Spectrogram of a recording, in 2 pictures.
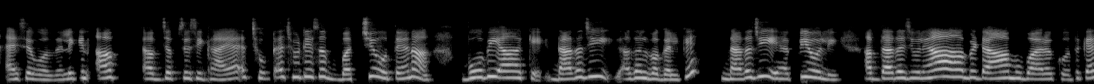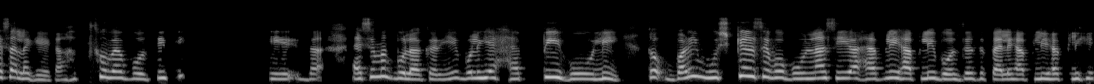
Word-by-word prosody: ऐसे 260 +2 -2
बोलते 220 -2 -7
लेकिन 265 +4 -2
अब, 300 +3 +4 0.3
अब, 260 -2 0
जब 275 +2 -3
से 285 - -2
सिखाया 245 -3 -2
है, 285 - -3
छोटा 300 +2 -4
छोटे 345 +1 -1
सब 355 0 +2
बच्चे 235 +10 -1
होते 285 -7 -1
हैं 280 - -1
ना, 340 -10 +4 0.4
वो 310 +7 +2
भी 370 +2 +4
आ-आ 310 0 +5
के 255 - -4 0.2
दादा 255 +6 +4
जी, 375 - +2 0.3
अगल-बगल 250 -5 0
के, - - +1 0.4
"दादा 245 +5 +4
जी 380 - +4
हैप्पी 255 +8 -1
होली।" 275 -10 +1 0.3
अब 265 -2 +2
दादा 275 +3 +6
जी 290 -1 -3
बोले, 290 0 -2
"हाँ, 340 +4 +9
हाँ 345 -1 +4
बेटा! 295 -3 +3
हाँ, 285 +3 +6
मुबारक 250 -2 0
हो," 230 - -8
तो 255 +6 -11
कैसा 310 +2 0
लगेगा? 215 -8 -6 0.3
तो 345 - 0
मैं 305 -1 +1
बोलती 255 +4 -3
थी 360 +7 -14 0.9
के, 245 0 -5
"दा 245 - -4 0.4
ऐसे, 270 +7 -3
मत 375 +1 +2
बोला 260 -4 +2
करिए, 245 +3 -6
बोलिए, 295 +1 +2
हैप्पी 255 +7 +1
होली।" 250 -1 -2 0.3
तो 330 -1 0
बड़ी 300 - +1
मुश्किल 340 +4 +2
से - - +3
वो 310 0 -1
बोलना 265 +2 +1
सीए 285 0 -1 0.2
हैपली-हैपली 265 +1 +1
बोलते 240 +2 -3
थे - - -6
पहले, 235 0 +1
हैपली-हैपली 250 +1 -2
270 Hz, 180 wpm, -23 LUFS, 250-305 Hz, 0.9 s, हाँ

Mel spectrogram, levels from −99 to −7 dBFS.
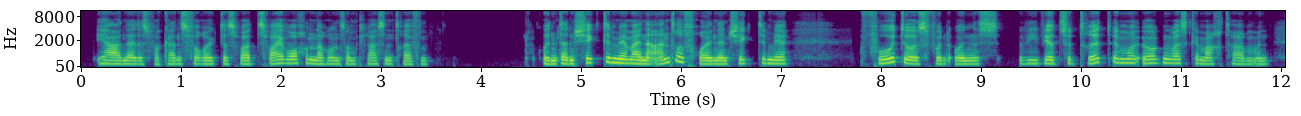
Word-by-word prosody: Ja, 155 -1 +1
ne, 155 0 +1
das 145 0 -5
war 140 - -8
ganz 150 +1 -2
verrückt. 150 -1 -2
Das 150 -1 -1
war 150 -1 0
2 155 +4 +1
Wochen 180 -1 +1
nach 150 -2 0
unserem 150 -1 -3
Klassentreffen. 145 -1 -5 1.1
Und 150 0 +2
dann 160 -1 +3
schickte 200 +6 +2
mir 195 -4 +7
meine 160 -3 +5
andere 220 - +1
Freundin, 150 -3 +2
schickte 170 +2 -2
mir 165 -1 +1 0.7
Fotos 175 -4 +3
von 155 -1 -4
uns, 145 +1 -1 0.2
wie 165 +1 -6
wir 165 -2 +3
zu 170 - -2
dritt 180 +7 -1
immer 195 -2 0
irgendwas 180 0 0
gemacht 155 -5 -5
haben. 140 -2 -5
Und 140 +1 -6
155 Hz, 170 wpm, -23 LUFS, 150-180 Hz, 1.1 s, mir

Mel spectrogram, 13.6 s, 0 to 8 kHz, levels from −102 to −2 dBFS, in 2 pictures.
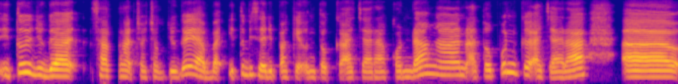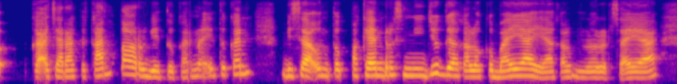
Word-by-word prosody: itu 290 - +1 0.2
juga 200 -2 +6 0.2
sangat 190 -2 -3
cocok 170 -2 -10
juga 445 +9 0
ya, - - +3
ba - - -4
itu 275 -8 -6
bisa 225 -5 -3
dipakai 170 -1 -3
untuk 165 -1 -7
ke - - -8
acara 160 +1 -4
kondangan 225 +6 0
ataupun 270 +11 -2
ke 225 - -1
acara, 175 +2 +3 0.4
eee, 180 0 +6 0.3
ke - - -4
acara 185 -1 +1
ke 185 - -11
kantor 215 0 0
gitu, 170 -1 -3
karena 180 +5 -7
itu 220 +2 -6
kan 255 +4 -3 0.2
bisa 200 -1 +2
untuk 195 -1 -4
pakaian 210 0 +3
resmi 220 -2 -3
juga 225 -6 +2
kalau 180 0 -1
kebaya 190 +3 +2
ya, 160 -1 -2
kalau 170 +3 -6
menurut 160 -3 -5
saya. 160 +1 0
190 Hz, 165 wpm, -21 LUFS, 170-220 Hz, 0.4 s, juga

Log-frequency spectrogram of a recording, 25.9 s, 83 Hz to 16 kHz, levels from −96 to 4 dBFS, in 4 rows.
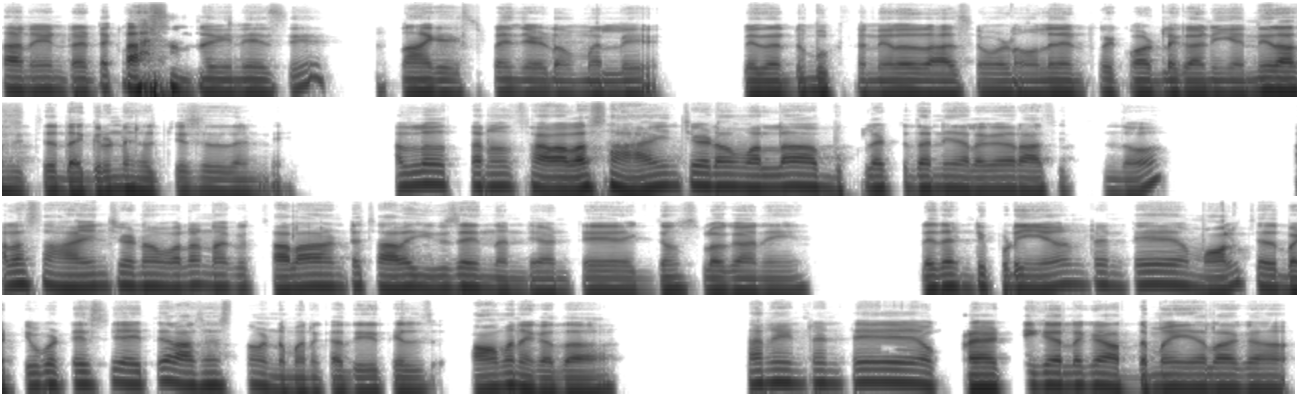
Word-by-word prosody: తనేంటంటే, 120 -1 0
క్లాసంతా 125 -3 +4
వినేసి 110 +4 -2 0.5
నాకు 110 -1 +3
ఎక్స్‌ప్లైన్ 110 +2 -5
చేయడం 105 -1 -1
మళ్ళి. 100 +1 -1 0.5
లేదంటే, 105 0 +1
బుక్స్ 110 - -2
అన్నిఇలా 105 0 +1
రాసివ్వడం, 105 +1 0
లేదంటే 105 -1 0
రికార్డులు 105 0 0
గాని 105 0 +2
ఇయన్నీ 105 +4 +2
రాసిచ్చేది. 110 0 +2
దగ్గరుండి 115 +3 +1
హెల్ప్ 110 0 -2
చేసేదిలెండి. 110 +2 -4 0.6
అందులో 155 +3 +2 0.2
తను 145 0 0 0.2
చాలా 120 0 +6
సహాయం 130 +2 +3
చేయడం 140 -1 +3
వల్ల, 130 +1 +1
ఆ - - +4
బుక్‌లెట్ 125 +2 -3
దాన్ని 125 0 0
ఎలాగా 115 +1 0
రాసిచ్చిందో 110 -2 -5 0.8
అలా 155 +1 +3
సహాయం 130 -1 +2
చేయడం 135 -1 +1
వల్ల, 130 +3 0
నాకు 125 -1 -2
చాలా 115 +2 +3
అంటే 130 +1 -5
చాలా 120 0 +3
యూజ్ 120 +1 -2
అయిందండి. 105 -4 -2
అంటే 100 +2 -7 0.2
ఎగ్జామ్స్‌లో 110 +1 -2
గాని, 105 0 -1 0.7
లేదంటే 125 +1 +1
ఇప్పుడు 120 -1 -3
ఏవంటంటే 150 +1 -3 0.3
మాములుగా 115 +9 0
చదివి 120 -2 0
బట్టి 110 +5 -1
పట్టేసి 145 +1 -2
అయితే 145 +4 -4
రాసేస్తామండి. 135 -3 0
మనకి 100 0 -3
అది 105 0 -3 0.2
తెలుసు. 105 +1 -3 0.2
కామనే 120 +1 +3
గదా! 100 0 +1 0.8
తనేంటంటే, 155 0 0 0.3
ఒక - - -12
ప్రాక్టికల్‌గా 135 +2 +3
అర్థమయ్యేలాగా, 120 +1 +1
120 Hz, 140 wpm, -23 LUFS, 105-130 Hz, 0.8 s, చాలా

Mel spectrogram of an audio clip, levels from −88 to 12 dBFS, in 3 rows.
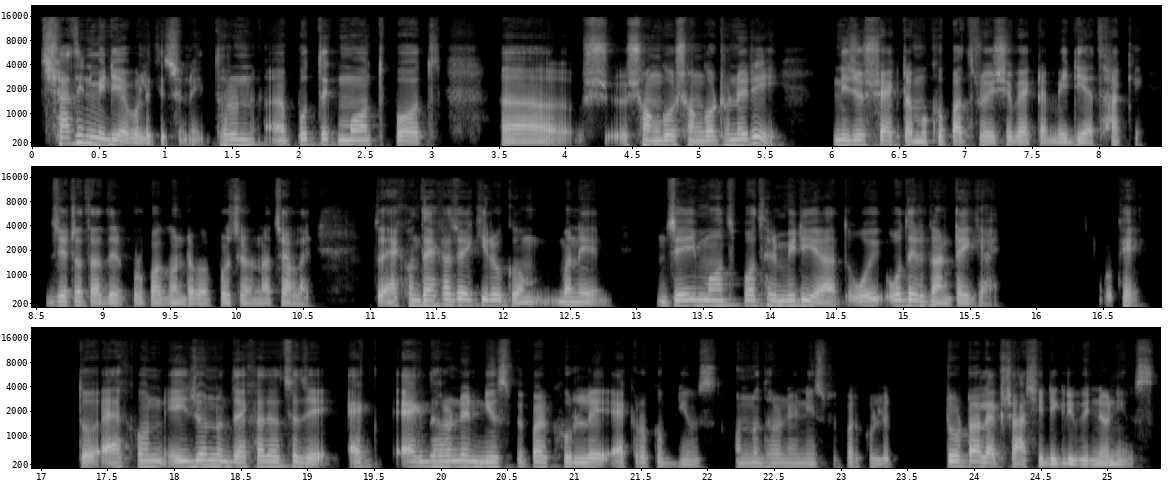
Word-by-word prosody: স্বাধীন 175 +3 +3
মিডিয়া 145 -4 +4
বলে 105 0 +1
কিছু - - +1
নেই। - - -7
ধরুন 145 +1 +2 0.3
আ - - +3
প্রত্যেক 150 0 0 0.2
মত 135 0 +1 0.2
পথ 120 -1 +2 0.6
আ - - +4 0.6
স - - +3 0.3
সংঘ 135 -2 +2 0.2
সংগঠনেরই 135 +5 +2 0.5
নিজস্ব 135 0 +2
একটা 125 +1 0
মুখপাত্র 125 0 -1
হিসেবে 120 +1 +1
একটা - - -2
মিডিয়া 110 0 +2
থাকে। - - -3 0.4
যেটা 135 0 +2
তাদের 115 -1 +2
প্রোপাগান্ডা 115 -1 0
বা 105 - -1
প্রচারণা 110 -2 -1
চালায়। 110 -5 -1 0.4
তো - - -6
এখন 150 +6 -2
দেখা 145 +2 +2
যায় 160 -1 +3
কিরকম 145 -7 +1 0.3
মানে 125 -1 +2 0.6
যেই 150 +2 +4
মত 145 0 +2
পথের 150 0 +1
মিডিয়া 145 -5 +3 0.3
ওই 70 - +3 0.2
ওদের 155 -1 +3
গানটাই 115 -1 +2
গায়। - - -9 0.8
ওকে? - - -1 0.6
তো - - +3 0.2
এখন 155 +5 -2 0.2
এইজন্য 160 +2 +2 0.2
দেখা 140 +2 +1
যাচ্ছে 145 +1 0
যে 120 - +4 0.3
এক 140 - -3 0.3
একধরনের 150 +2 +1
নিউজপেপার 140 +1 0
খুললে 130 -2 +2 0.2
একরকম 130 - -6
নিউজ 110 +1 -5 0.2
অন্য 125 +1 -4
ধরনের 125 0 -4
নিউজপেপার 125 +2 -7
খুললে 120 -1 -4 0.4
টোটাল 145 -1 +3
১৮০° 120 0 0
ভিন্ন 110 +1 -1
নিউজ। 100 - -5
130 Hz, 145 wpm, -24 LUFS, 120-145 Hz, 0.8 s, মিডিয়া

